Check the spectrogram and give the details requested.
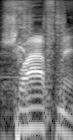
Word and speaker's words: Schlafman: Schlafman. Schlafman. So it's, people have butchered it my entire life. And so it's what I like to say, it's like, laugh.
